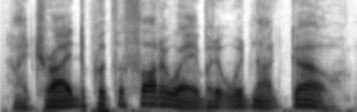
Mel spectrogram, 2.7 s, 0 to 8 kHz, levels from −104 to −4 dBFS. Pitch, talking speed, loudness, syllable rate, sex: 105 Hz, 270 wpm, -16 LUFS, 5.4 syllables/s, male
